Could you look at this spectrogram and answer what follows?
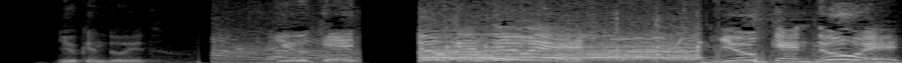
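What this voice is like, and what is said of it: Imitated Creole-style accent. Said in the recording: “you say you can do it in like a Creole sort of accent”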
